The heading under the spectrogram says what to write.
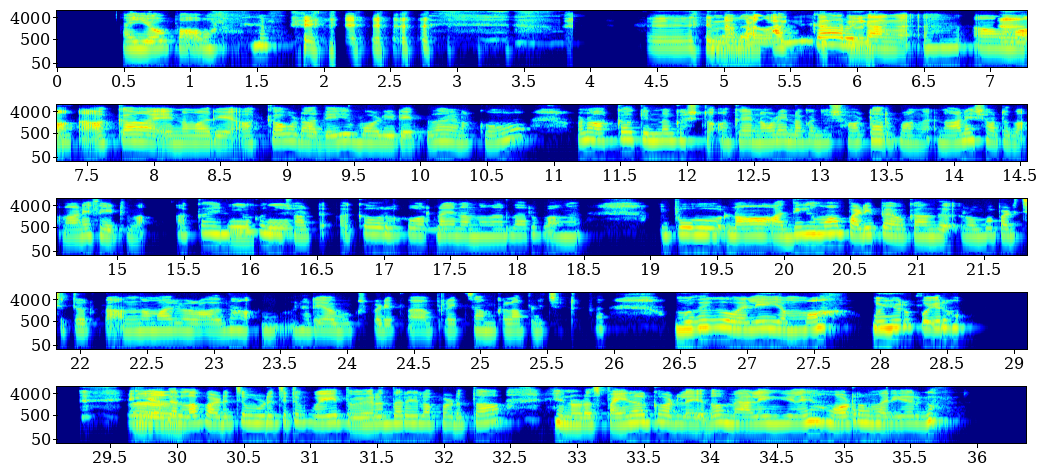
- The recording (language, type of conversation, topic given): Tamil, podcast, உங்கள் உடல் வடிவத்துக்கு பொருந்தும் ஆடைத் தோற்றத்தை நீங்கள் எப்படித் தேர்ந்தெடுக்கிறீர்கள்?
- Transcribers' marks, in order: other background noise; laughing while speaking: "என்னோட அக்கா இருக்காங்க. ஆமா"; laughing while speaking: "அ நம்மள மாதிரி ஒரு ஜீவன் இருக்குது"; in English: "பாடி டைப்"; in English: "ஷார்ட்டா"; in English: "ஷார்ட்"; in English: "ஃபை டூ"; in English: "ஃப்போர் நைன்"; laughing while speaking: "எம்மா உயிர் போயிறும்.எங்கேயாவது எல்லாம் படித்து … ஓடுற மாரியே இருக்கும்"; in English: "ஸ்பைனல் கார்ட்ல"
